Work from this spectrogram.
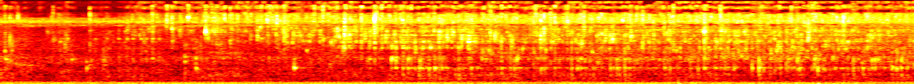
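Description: Water is poured into a bucket of sand holding chestnuts, a faint steady trickle and wash running for several seconds with no talk.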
